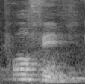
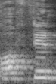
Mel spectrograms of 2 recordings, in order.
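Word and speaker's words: often: हाउ ऑफ ऑफेन क्या बोलते हैं? हाउ ऑफन। ठीक है? कुछ लोग ऑब्टेन पढ़ते हैं इसको जो कि गलत साउंड है। This is right pronunciation of this word ऑफन।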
